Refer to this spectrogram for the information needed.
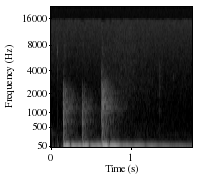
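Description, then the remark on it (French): Three firm knocks on a door, evenly spaced, each with a short wooden thud and a brief ring-out, followed by quiet. “Une fois que Madame Motivation a toqué à la porte, elle a fait”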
